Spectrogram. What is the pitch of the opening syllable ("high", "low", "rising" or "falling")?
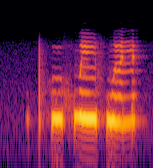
high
